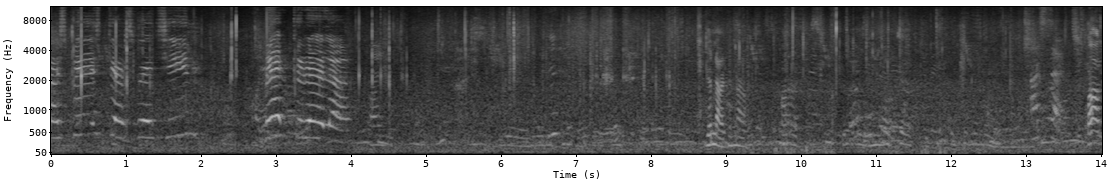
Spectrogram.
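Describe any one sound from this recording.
Young children talk and call out outdoors.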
